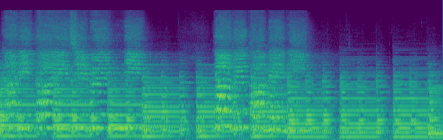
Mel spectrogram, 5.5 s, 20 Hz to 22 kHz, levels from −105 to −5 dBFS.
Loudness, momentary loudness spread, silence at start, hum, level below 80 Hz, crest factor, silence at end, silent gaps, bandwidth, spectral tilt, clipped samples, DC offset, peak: -28 LUFS; 7 LU; 0 s; none; -56 dBFS; 18 dB; 0 s; none; 16 kHz; -5.5 dB/octave; under 0.1%; under 0.1%; -10 dBFS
